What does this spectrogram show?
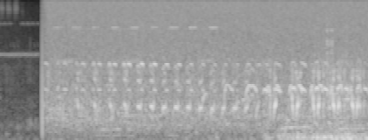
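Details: Three-banded Courser (Rhinoptilus cinctus), a largely nocturnal ground bird of dry open woodland and savanna in eastern and southern Africa, gives a fast chattering kiki or chaka-like series, about four notes per second, rising and falling in pitch, over steady hiss.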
